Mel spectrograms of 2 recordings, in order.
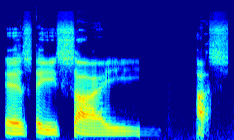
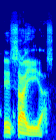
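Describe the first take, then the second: First: Slow "as a sigh" then "us" unvoiced, no separate e; mistaken reading. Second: "e us" with the e sounded apart; correct diaeresis. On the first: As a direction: read it wrongly as "sigh, us", slow. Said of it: "you will just read it". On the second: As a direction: split "e us" into two clear syllables. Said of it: "that's the diaresis". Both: Shown as a demonstration.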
